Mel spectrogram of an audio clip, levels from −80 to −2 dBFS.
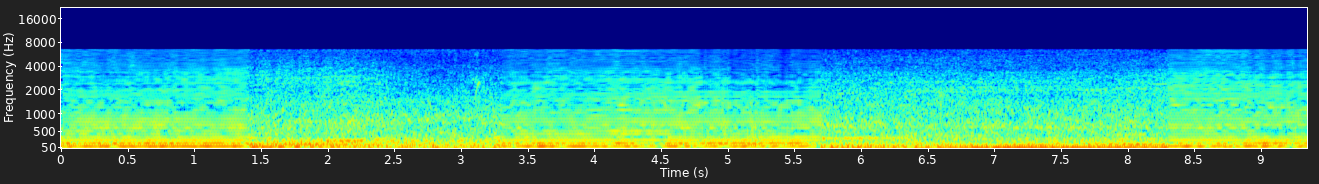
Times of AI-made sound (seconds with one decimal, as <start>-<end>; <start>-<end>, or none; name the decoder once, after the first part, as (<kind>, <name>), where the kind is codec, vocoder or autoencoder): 0.0-1.4 (vocoder, HiFi-GAN); 3.3-5.7; 8.3-9.4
